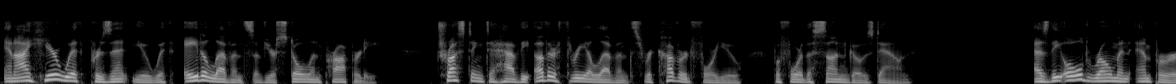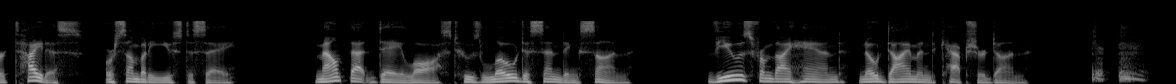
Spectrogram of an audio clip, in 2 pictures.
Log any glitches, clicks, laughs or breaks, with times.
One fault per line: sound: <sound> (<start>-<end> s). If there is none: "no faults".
sound: throat clearing (22.7-23.3 s)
